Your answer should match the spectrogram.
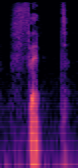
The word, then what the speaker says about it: faites: So remember, final S here is not pronounced, and then this E is not pronounced either. So faites, faites.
